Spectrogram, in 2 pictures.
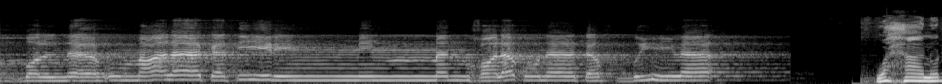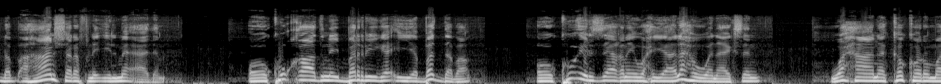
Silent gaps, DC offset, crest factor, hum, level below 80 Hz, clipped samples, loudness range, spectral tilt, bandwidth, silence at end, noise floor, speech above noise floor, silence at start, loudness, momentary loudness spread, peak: none; under 0.1%; 12 dB; none; -38 dBFS; under 0.1%; 7 LU; -4.5 dB/octave; 13.5 kHz; 0 s; -67 dBFS; 52 dB; 0 s; -16 LUFS; 11 LU; -2 dBFS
